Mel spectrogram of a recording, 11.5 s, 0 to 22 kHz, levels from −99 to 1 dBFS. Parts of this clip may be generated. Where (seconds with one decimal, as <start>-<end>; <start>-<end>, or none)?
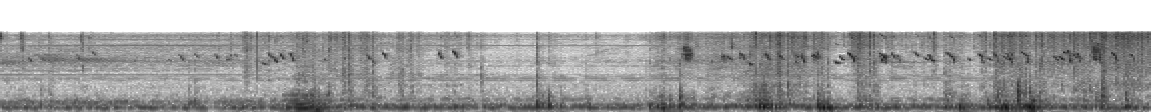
6.8-8.3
